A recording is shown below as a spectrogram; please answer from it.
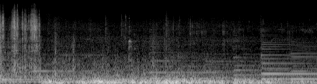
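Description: Strong wind gusts across a mountain campsite in the Sierra Madre, a loud, continuous rushing buffeting close to the microphone, rumbling and uneven with brief rattling bursts.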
